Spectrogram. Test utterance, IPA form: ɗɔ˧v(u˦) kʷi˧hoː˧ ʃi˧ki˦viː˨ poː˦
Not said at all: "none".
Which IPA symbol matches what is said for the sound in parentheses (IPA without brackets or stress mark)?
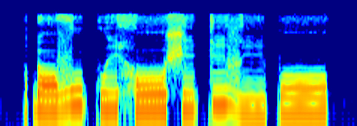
u˦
